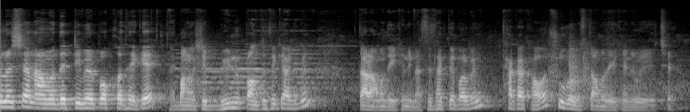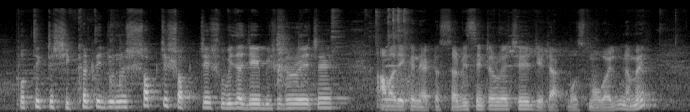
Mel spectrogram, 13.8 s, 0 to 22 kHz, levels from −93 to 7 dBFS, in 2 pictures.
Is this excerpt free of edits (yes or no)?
no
